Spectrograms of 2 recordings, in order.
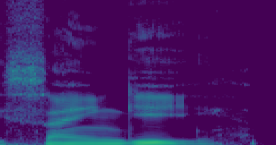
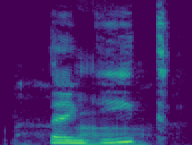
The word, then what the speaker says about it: Sangeet: Yeah, I remember a while ago we were talking, and you were talking about the Sangi, if I pronounced it right. Sangeet.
